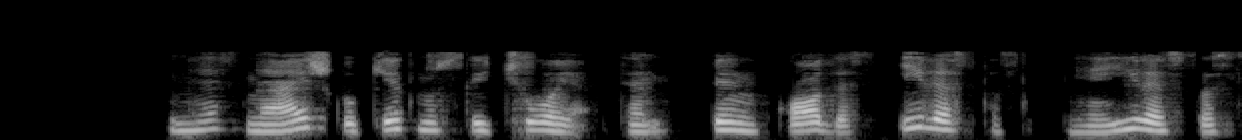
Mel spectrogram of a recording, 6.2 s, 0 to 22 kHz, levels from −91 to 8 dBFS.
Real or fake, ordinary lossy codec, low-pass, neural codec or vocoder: fake; AAC, 24 kbps; 5.4 kHz; vocoder, 22.05 kHz, 80 mel bands, Vocos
